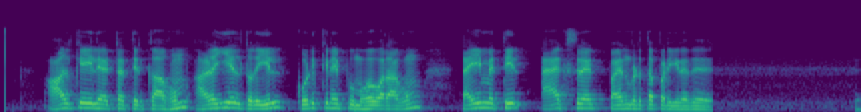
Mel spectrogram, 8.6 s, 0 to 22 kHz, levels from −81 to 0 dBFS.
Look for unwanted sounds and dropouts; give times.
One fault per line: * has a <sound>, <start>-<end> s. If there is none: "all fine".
all fine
